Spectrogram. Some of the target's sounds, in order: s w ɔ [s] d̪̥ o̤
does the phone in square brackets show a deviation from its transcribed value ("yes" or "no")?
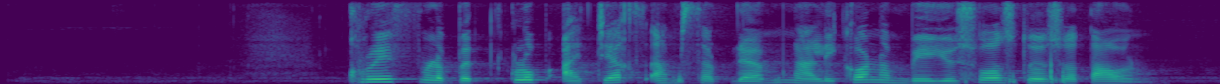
no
